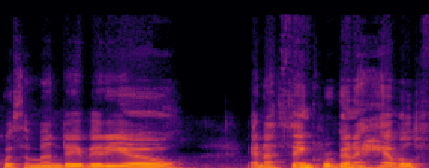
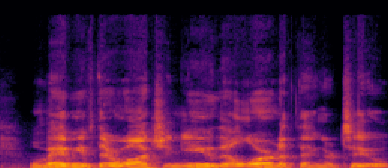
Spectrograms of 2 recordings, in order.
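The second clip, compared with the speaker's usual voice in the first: put-on cheeky, sassy, knowing tone; 3 semitones higher, 3 dB louder than usual. Repeating what a spirit's voice just said to them, mock-sassy spirit voice. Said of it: "I just heard a very sassy voice say".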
